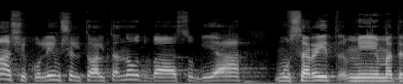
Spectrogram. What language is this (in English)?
Hebrew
